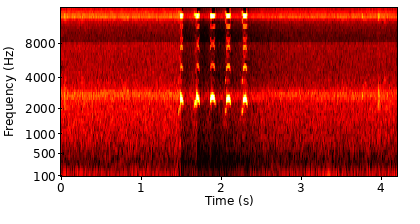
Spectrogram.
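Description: Osprey giving a quick run of five short, high whistled chirps about a second and a half in, over a steady low background hum.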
